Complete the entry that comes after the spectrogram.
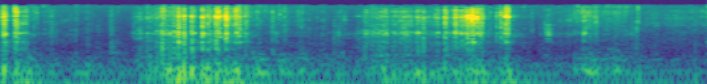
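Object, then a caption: Solid soap bar cut with a metal blade. A metal utility blade repeatedly shaves thin strips off the face of a palm-sized, solid green oval soap bar held in one hand. The strokes make crisp, bright scraping and crinkly tearing sounds in close, overlapping bursts over a soft low rumble.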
